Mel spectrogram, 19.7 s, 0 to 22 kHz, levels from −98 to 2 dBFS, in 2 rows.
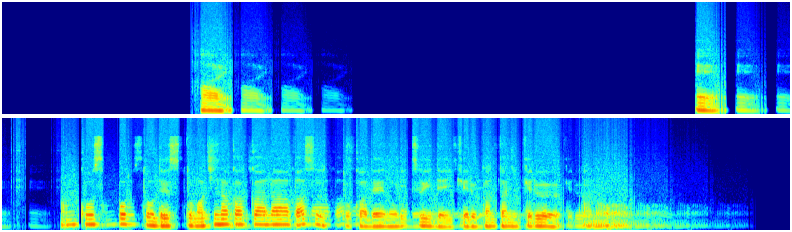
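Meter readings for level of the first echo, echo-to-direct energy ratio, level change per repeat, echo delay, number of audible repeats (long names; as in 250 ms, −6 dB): −15.0 dB, −14.5 dB, −10.0 dB, 503 ms, 2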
